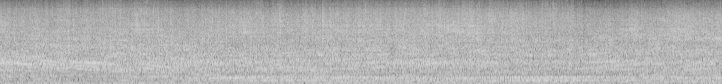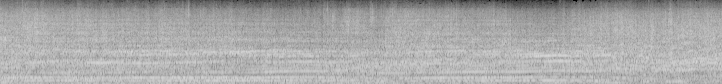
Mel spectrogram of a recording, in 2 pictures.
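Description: MotoGP racing motorcycles running past at speed, several engines at once, their notes rising and falling over one another.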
